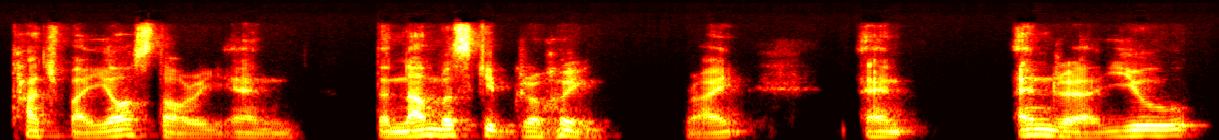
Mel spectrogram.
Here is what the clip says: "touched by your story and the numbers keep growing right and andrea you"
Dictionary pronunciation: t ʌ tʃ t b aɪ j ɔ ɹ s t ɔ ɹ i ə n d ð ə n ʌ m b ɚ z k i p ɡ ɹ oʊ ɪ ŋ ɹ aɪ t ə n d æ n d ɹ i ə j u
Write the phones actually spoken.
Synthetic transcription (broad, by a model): t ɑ tʃ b aɪ j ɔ s t ɔ ɹ i ə n d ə n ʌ m b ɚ s k i p ɡ ɹ oʊ ɪ ŋ ɹ aɪ t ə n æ n d ɹ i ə j u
